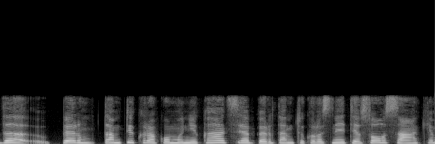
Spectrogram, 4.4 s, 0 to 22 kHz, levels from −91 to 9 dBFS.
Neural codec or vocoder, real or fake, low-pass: codec, 16 kHz, 0.8 kbps, ZipCodec; fake; 7.2 kHz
